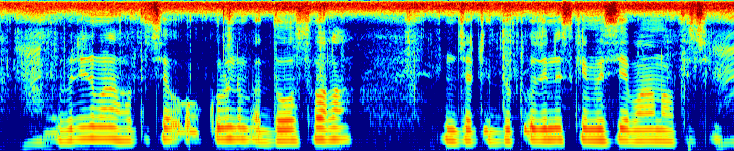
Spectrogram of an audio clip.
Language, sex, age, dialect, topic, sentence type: Bengali, male, 18-24, Western, banking, statement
